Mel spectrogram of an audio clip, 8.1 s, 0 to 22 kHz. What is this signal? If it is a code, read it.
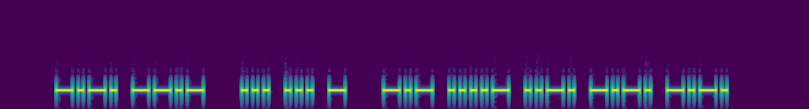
Morse code, heard as a keyed tone, about 23 wpm, 700 Hz. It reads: CQ SST K4FCC
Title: K1USN SST QSO Practice - 22wpm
